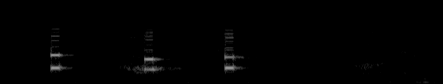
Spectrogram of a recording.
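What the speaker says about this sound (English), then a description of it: "Let's call his cell number." A phone keypad dialing a cell number: three short, separate touch-tone beeps at an uneven pace, heard alone and fairly quiet, with faint soft noises after them.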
